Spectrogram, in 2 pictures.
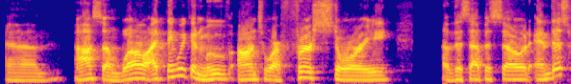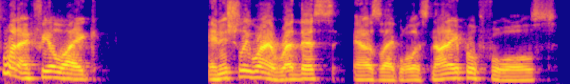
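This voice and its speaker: A man's voice: medium pitch, animated, moderate pace, pushed and bright. A man hosting a wrestling podcast, chatting casually in an upbeat, filler-heavy way. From United States. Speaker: podcast host. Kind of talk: casual chat.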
